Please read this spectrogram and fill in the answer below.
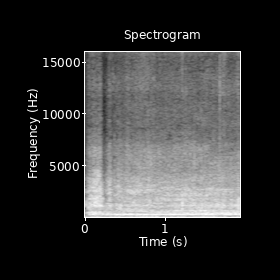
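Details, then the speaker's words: Pump motor running; steady, even mid-pitched hum with no grinding or labouring; runs normally. "Pull pump's running. Waterfall's running. That motor we were working on was for the waterfall."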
